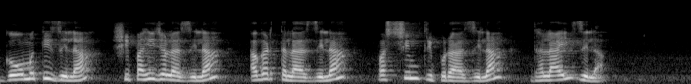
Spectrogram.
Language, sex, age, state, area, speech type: Sanskrit, female, 30-45, Tripura, urban, spontaneous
